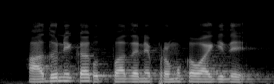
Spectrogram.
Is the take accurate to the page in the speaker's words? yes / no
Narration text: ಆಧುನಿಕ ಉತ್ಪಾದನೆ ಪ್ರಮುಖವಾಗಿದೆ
yes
